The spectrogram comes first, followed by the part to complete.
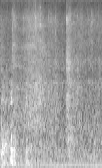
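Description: Faint rubbing of a rag wiped over the face of a glass fiber reinforced concrete (GFRC) panel to take off the wax layer, with a couple of brief scuffs, over a steady low hum.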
